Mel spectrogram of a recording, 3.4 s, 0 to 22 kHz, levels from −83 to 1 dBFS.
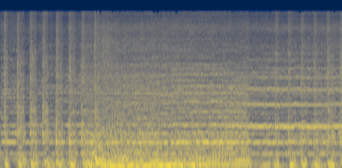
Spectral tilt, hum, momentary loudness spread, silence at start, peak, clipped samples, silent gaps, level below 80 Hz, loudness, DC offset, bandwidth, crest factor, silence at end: -4.5 dB/octave; none; 4 LU; 0 s; 0 dBFS; under 0.1%; none; -16 dBFS; -14 LUFS; under 0.1%; 17 kHz; 12 dB; 0 s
